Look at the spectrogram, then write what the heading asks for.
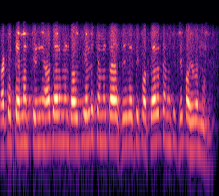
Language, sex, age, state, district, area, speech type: Odia, male, 60+, Odisha, Nayagarh, rural, conversation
